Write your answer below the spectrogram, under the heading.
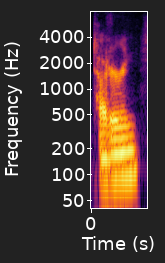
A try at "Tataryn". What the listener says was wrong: Tataryn. There's no R in the first TA.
